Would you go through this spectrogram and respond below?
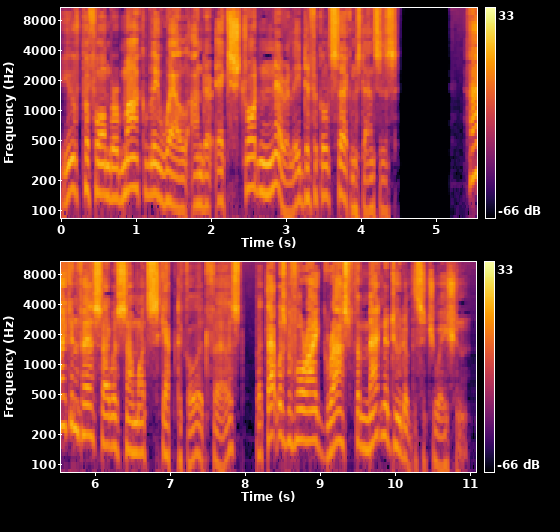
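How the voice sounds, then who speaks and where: An actor voicing a courteous middle-aged spymaster in a video game, speaking in a measured, formal, gentlemanly way. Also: male voice, mid-range voice, big pitch swings, no echo, studio quality. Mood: reassuring, reflective. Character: courteous middle-aged British spymaster, encouraging ex-field agent. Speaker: spy agency chief.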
